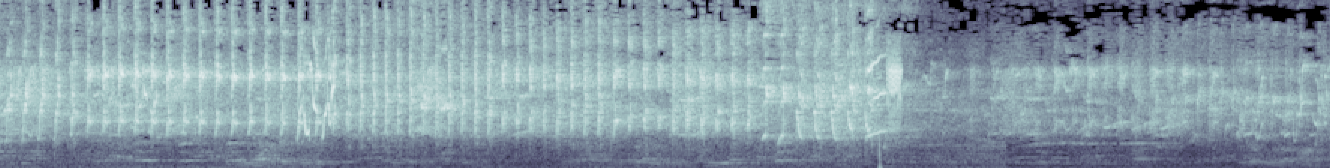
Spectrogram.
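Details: Lovebird in training for a singing competition via a contest simulation: about six seconds of fast, shrill, buzzy chatter end abruptly with a knock, leaving quieter faint chirping.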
